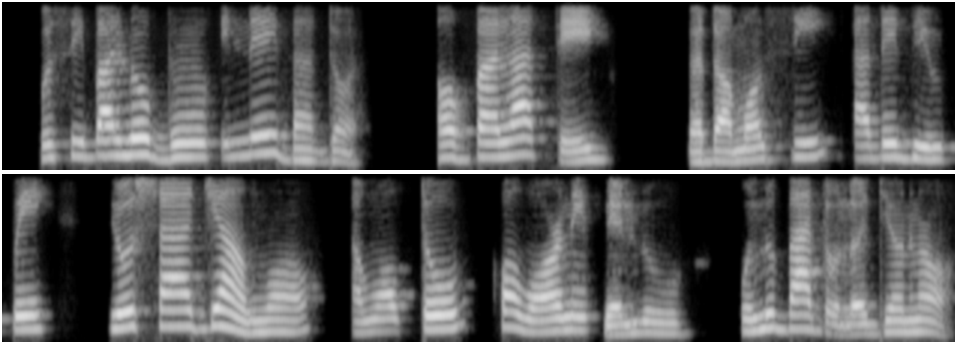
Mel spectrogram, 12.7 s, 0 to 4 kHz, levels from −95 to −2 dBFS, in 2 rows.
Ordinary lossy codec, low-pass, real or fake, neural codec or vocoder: none; 3.6 kHz; fake; codec, 16 kHz, 0.5 kbps, X-Codec, HuBERT features, trained on balanced general audio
